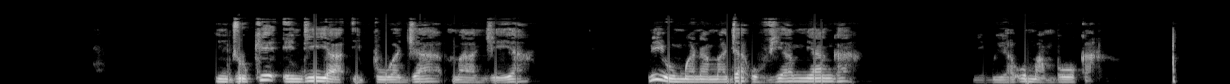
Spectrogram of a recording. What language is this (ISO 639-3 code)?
bnm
